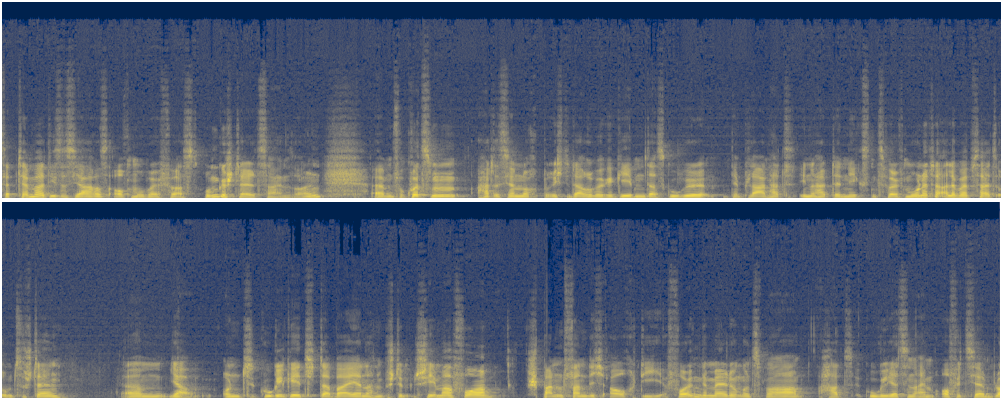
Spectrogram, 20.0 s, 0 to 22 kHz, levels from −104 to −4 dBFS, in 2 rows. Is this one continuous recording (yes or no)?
no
